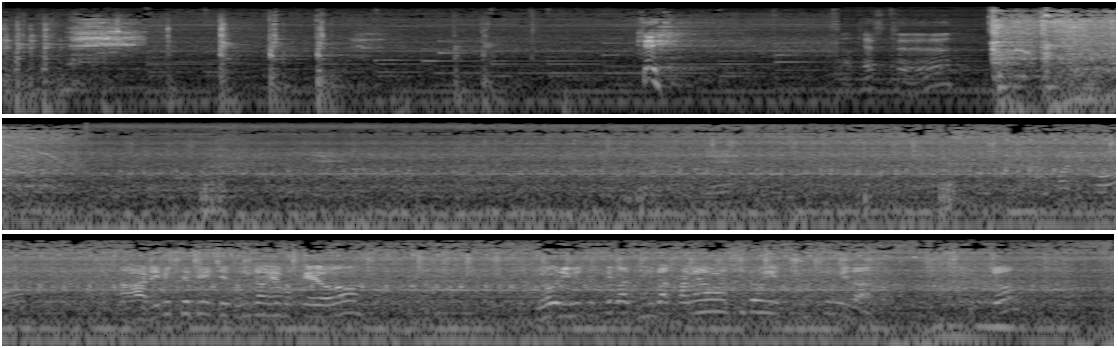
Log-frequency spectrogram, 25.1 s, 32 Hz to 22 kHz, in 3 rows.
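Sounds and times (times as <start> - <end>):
soft background music: 0.0 - 25.0
boat engine idling: 7.5 - 25.0.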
